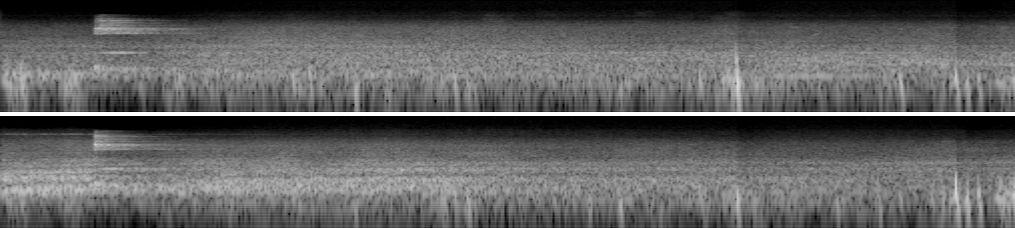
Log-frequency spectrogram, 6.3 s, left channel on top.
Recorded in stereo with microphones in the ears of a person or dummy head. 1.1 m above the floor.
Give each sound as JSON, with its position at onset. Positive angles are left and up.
{"t": 0.6, "sound": "a cowbell", "side_deg": -55, "distance_m": 5.0}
